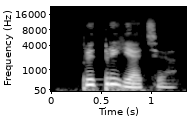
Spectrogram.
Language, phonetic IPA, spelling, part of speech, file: Russian, [prʲɪtprʲɪˈjætʲɪje], предприятие, noun, Ru-предприятие.ogg
- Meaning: enterprise, business, undertaking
